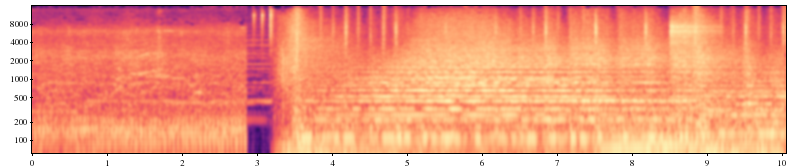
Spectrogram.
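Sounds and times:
low street rumble: 0.0s - 10.0s.

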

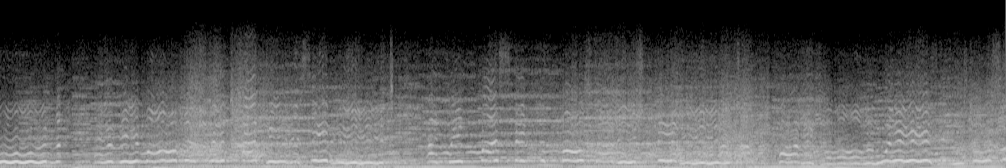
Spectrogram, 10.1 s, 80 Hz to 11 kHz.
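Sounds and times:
instrumental accompaniment: 0.0s - 10.0s
woman singing with vibrato: 0.0s - 10.0s.

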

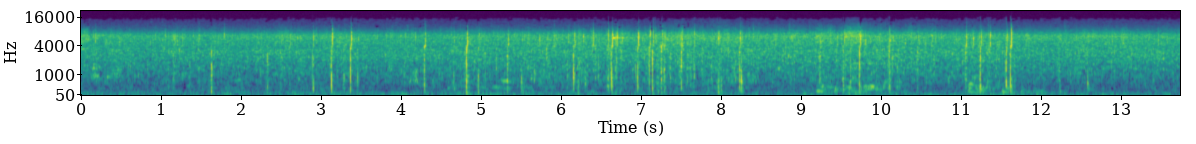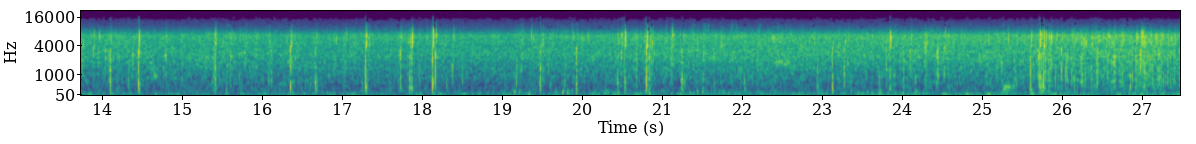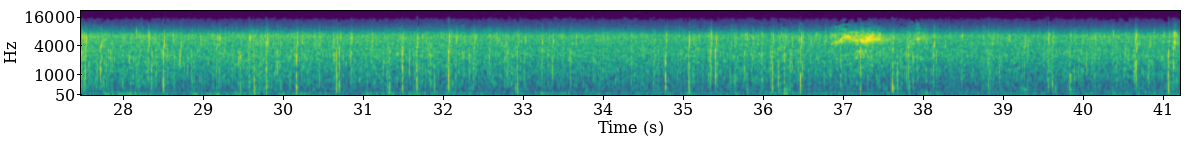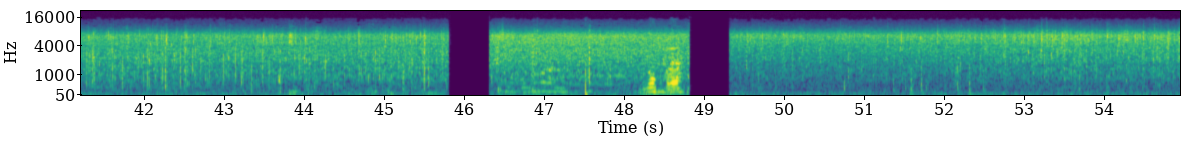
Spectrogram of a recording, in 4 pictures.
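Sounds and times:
rain falling on foliage: 0.0s - 54.9s.

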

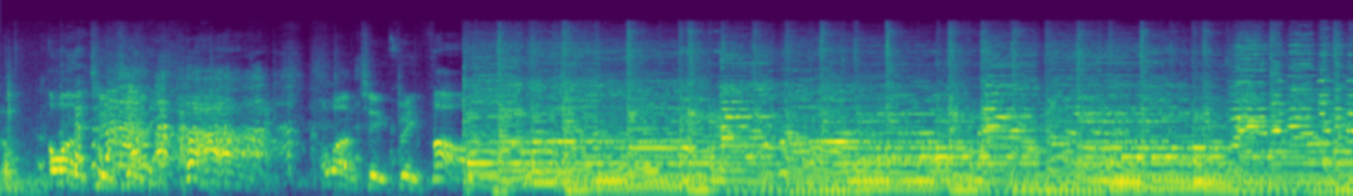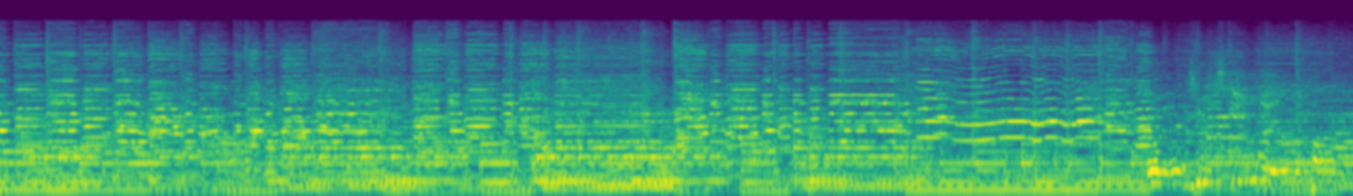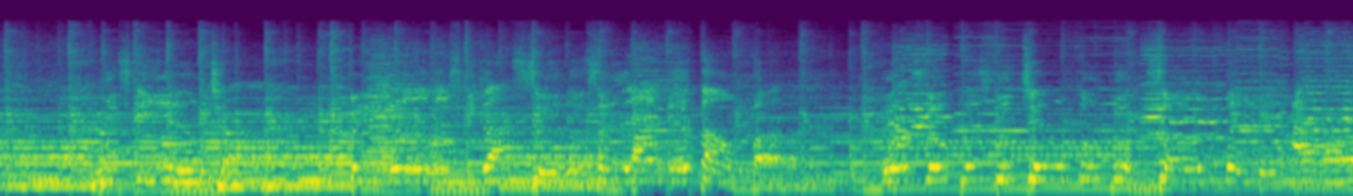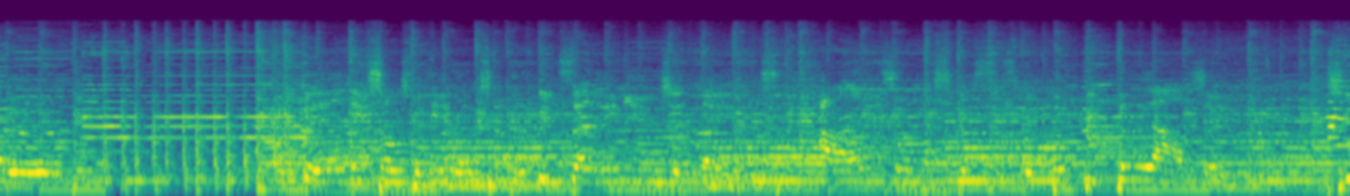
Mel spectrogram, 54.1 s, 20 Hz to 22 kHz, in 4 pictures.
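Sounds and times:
harmonica: 4.6s - 54.0s
strummed electric guitar: 4.6s - 54.0s.

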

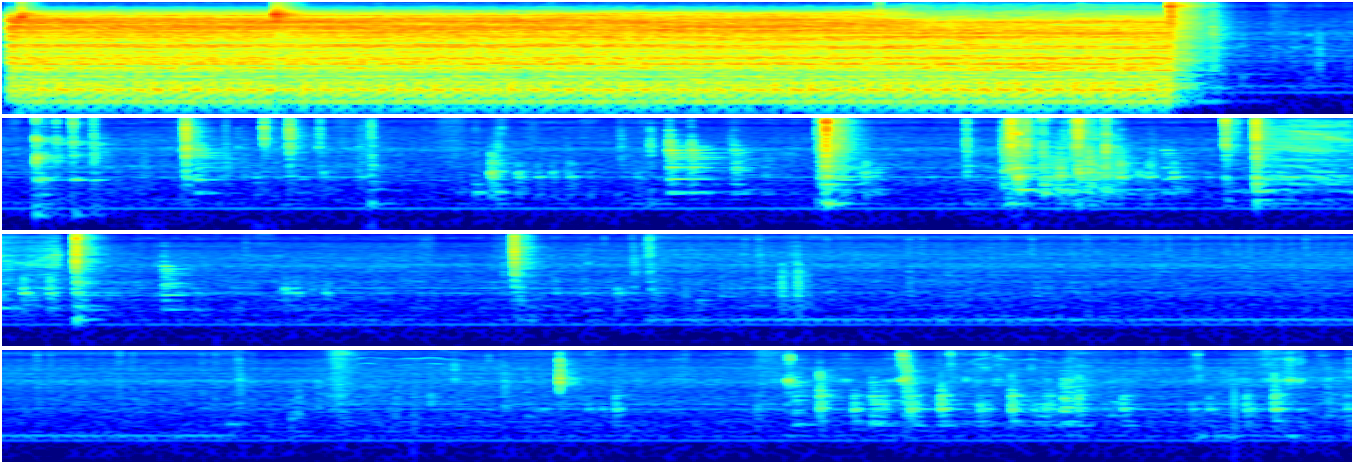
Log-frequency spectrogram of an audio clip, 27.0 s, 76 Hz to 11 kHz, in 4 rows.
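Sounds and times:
turntable motor buzzing: 0.0s - 6.0s, 13.0s - 13.9s.

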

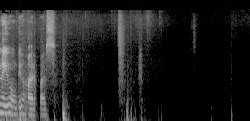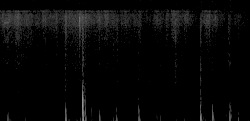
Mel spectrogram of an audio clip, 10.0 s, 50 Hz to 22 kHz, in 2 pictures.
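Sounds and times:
faint soft low thumps: 0.0s - 2.8s.

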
